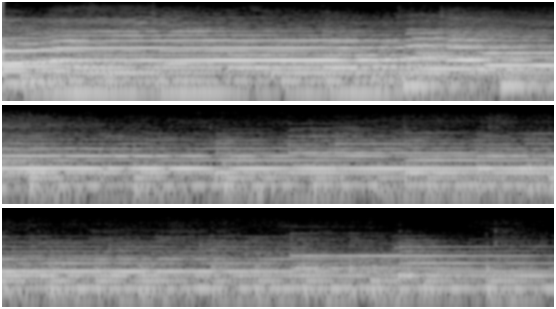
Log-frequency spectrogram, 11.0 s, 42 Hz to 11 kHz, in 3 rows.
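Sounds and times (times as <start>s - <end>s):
saxophone long notes: 0.0s - 10.5s
guitar: 0.0s - 11.0s
plucked double bass line: 0.0s - 11.0s.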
